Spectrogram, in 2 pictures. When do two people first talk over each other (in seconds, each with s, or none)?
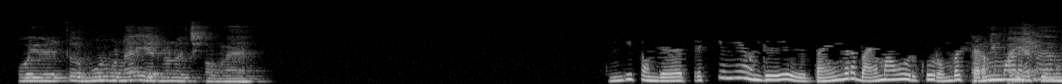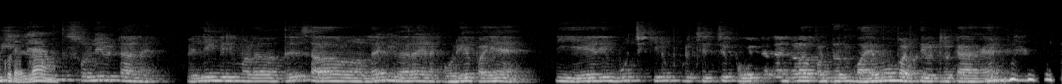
9.7 s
